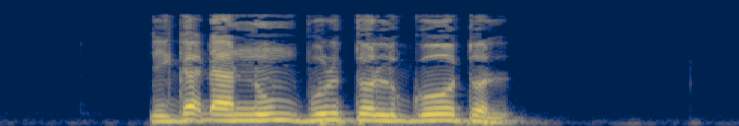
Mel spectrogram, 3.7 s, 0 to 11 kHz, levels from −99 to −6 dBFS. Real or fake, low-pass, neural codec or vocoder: real; 7.2 kHz; none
